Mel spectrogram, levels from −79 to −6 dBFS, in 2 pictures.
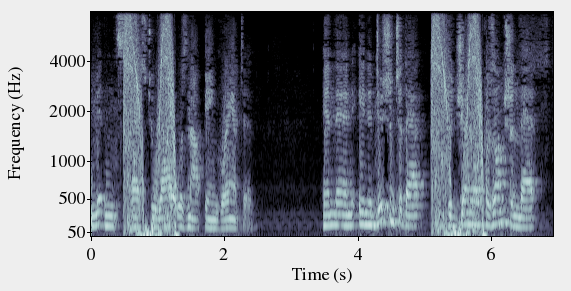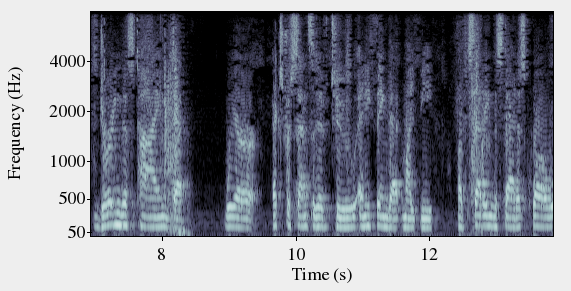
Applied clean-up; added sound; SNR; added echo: none; Scratching (performance technique); -3 dB; none.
